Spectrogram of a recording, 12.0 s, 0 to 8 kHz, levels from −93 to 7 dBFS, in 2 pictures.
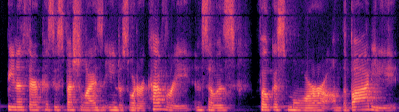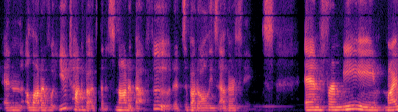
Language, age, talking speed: English, 20-39, 205 wpm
